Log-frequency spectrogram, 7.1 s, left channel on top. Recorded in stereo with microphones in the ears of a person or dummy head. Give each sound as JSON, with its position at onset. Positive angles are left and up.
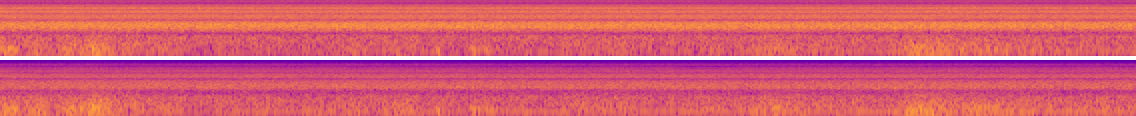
{"t": 0.0, "sound": "running water", "side_deg": 55}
